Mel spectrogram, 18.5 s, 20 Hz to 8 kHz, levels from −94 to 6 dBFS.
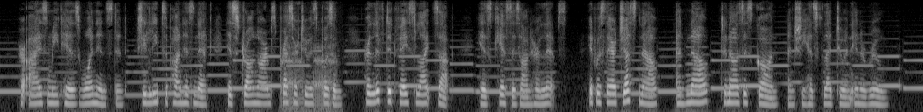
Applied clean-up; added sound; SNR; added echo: none; Burping, eructation + Wind instrument, woodwind instrument; 12 dB; none.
